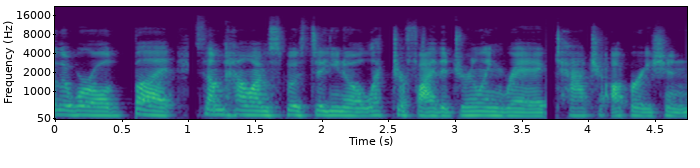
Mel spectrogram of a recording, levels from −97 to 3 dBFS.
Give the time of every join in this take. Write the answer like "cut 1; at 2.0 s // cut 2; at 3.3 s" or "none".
cut 1; at 1.0 s // cut 2; at 3.7 s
